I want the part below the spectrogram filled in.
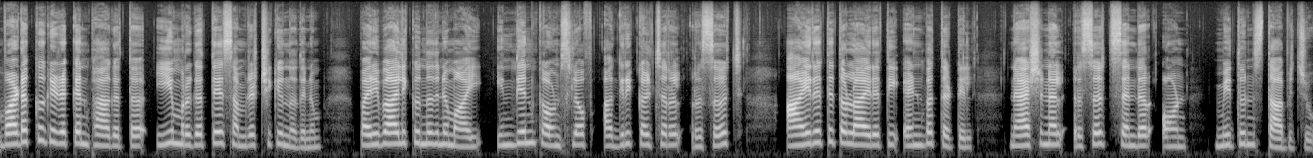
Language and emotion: Malayalam, neutral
